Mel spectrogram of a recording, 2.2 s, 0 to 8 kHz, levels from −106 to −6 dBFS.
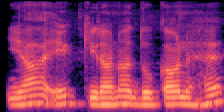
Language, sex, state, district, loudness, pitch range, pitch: Hindi, male, Bihar, Bhagalpur, -28 LUFS, 135-155 Hz, 140 Hz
